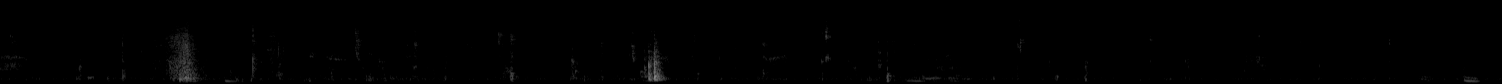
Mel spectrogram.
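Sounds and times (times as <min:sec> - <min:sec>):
person chewing and lip smacking: 0:03.2 - 0:14.0.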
